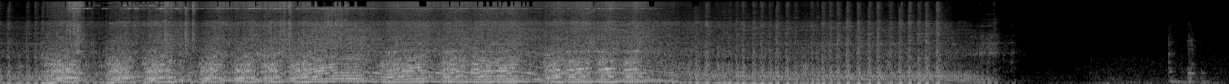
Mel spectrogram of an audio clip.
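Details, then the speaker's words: Hyundai 50cc petrol two-stroke brushcutter/strimmer, new and just assembled, fuelled, primed, choke on: cold start catches within a pull or two and runs on with a busy buzz before shutting off; normal healthy cold start. "There you go. Started straight away."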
